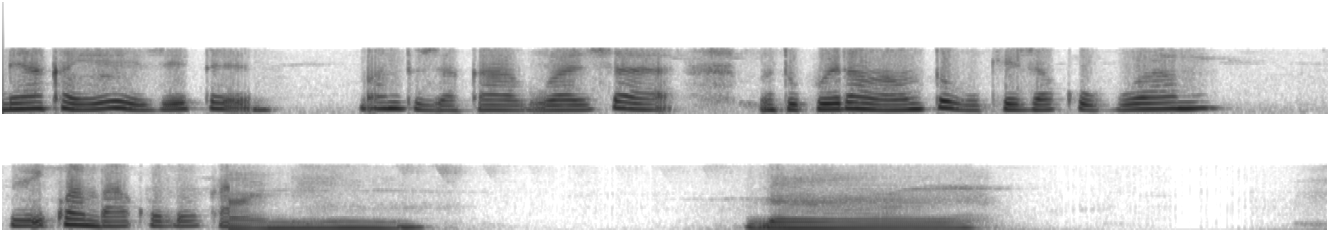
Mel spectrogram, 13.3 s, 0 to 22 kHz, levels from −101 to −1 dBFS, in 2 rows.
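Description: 4-bit ADPCM compression runs through the whole clip. Each sample is coded as a coarse step from a prediction, so a heavy, gritty hiss rides on every loud stretch of speech, attacks distort, and nothing remains above 3.8 kHz. This fits a 32 kbps stream.

Section at the wrong speed from 7.76 s to the end. The speech slows to 0.597 times its proper rate and drops about ten semitones, sounding deep and dragging. The likely cause is this part being played back against the wrong clock.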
